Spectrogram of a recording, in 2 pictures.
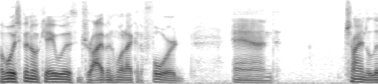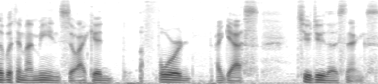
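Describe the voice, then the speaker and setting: With an American accent, a man speaks at a fairly slow pace with long, frequent pauses, his very deep, low pitch showing ordinary variation. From US Midwest. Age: 40s. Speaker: fishing guide. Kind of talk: casual interview chat. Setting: outdoors on a porch.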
